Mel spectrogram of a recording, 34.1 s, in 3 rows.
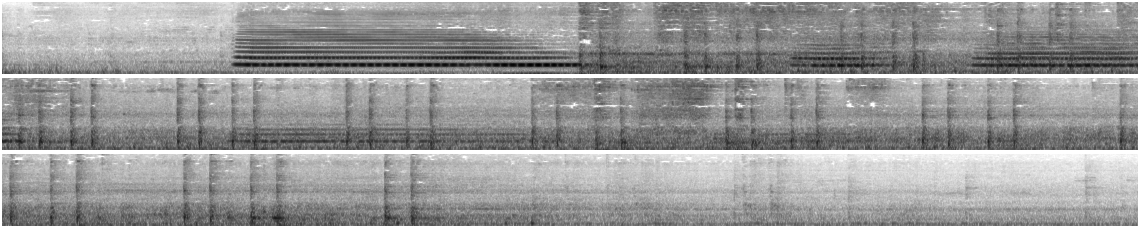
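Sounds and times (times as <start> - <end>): train coaches rumbling: 0.0 - 34.0
wheels clattering over rail joints: 5.8 - 15.8, 16.6 - 27.1.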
